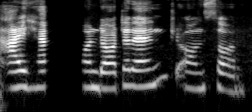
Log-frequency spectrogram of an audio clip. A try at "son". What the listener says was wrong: ওয়ান্স সন হবে না, উচ্চারণটা কি বলবো? সান বলবো। ইয়েস, ওয়ান সান।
